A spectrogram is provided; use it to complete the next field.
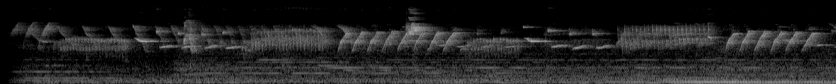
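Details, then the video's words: Canary singing continuously in the Indonesian 'gacor' style: fast trilled tours of repeated high chirps, switching between sharp buzzy rolls and sweeping whistled notes, with brief pauses between phrases and a faint low background hum. "Burung Kenari Gacor"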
